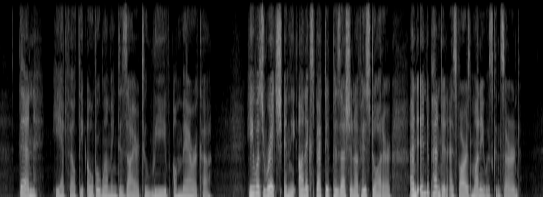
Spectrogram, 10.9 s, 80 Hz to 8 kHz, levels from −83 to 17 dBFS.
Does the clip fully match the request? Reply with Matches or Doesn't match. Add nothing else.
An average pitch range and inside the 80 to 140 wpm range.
Doesn't match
